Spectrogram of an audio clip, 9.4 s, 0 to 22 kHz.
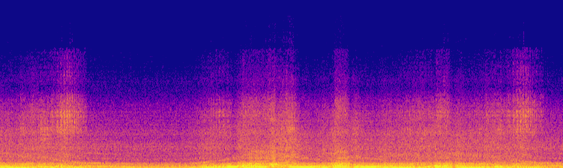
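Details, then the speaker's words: Toyota Tacoma 2.7L 3RZ after installing a 2-inch ID Thrush glasspack in place of the stock muffler, rev test: repeated clean blips with a deep, throaty note and no rattles or misses; normal revving, sounds like a truck, not that loud. "sounds like a truck. It's really not that loud."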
